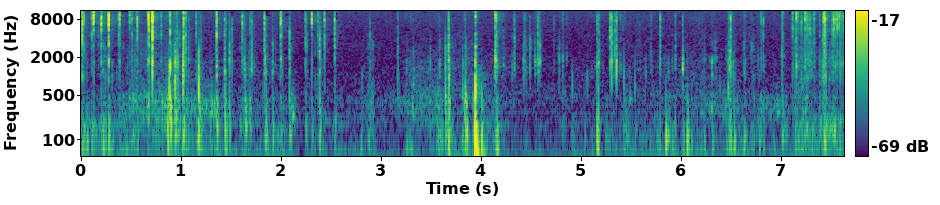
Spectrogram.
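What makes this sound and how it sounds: Long fingernails tap and scratch the raised plastic tiles of a plastic puzzle cube with raised textured stickers, held in both hands. A quiet, steady stream of sharp clicks and light scraping patter continues throughout, each tick dying away almost at once. One sharper, louder click stands out near the middle.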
